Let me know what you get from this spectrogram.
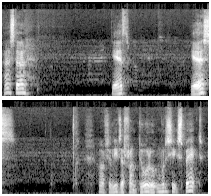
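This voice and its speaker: An actor playing a weary but genial police detective sergeant in a radio drama, with a wry manner. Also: male voice, medium pitch, slow, pauses often, slight background noise. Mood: harassed, weary. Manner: wry, animated, hesitant asides.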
